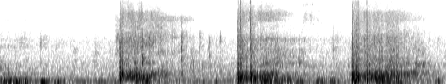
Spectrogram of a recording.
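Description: Aerial firework shells bursting overhead: three loud bangs about a second apart, each trailing off in a low rumble.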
